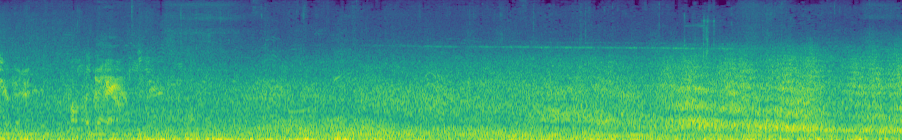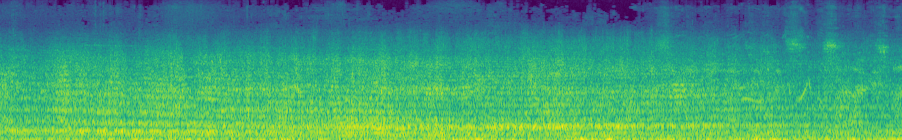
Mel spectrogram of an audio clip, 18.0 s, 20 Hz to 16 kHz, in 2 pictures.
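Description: Boeing B-17 bomber Sally B flying with a Lancaster at the IWM Duxford Battle of Britain airshow, its piston engines and propellers giving a loud, steady drone that shifts in pitch as the aircraft passes, with a commentator's voice over the public address.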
